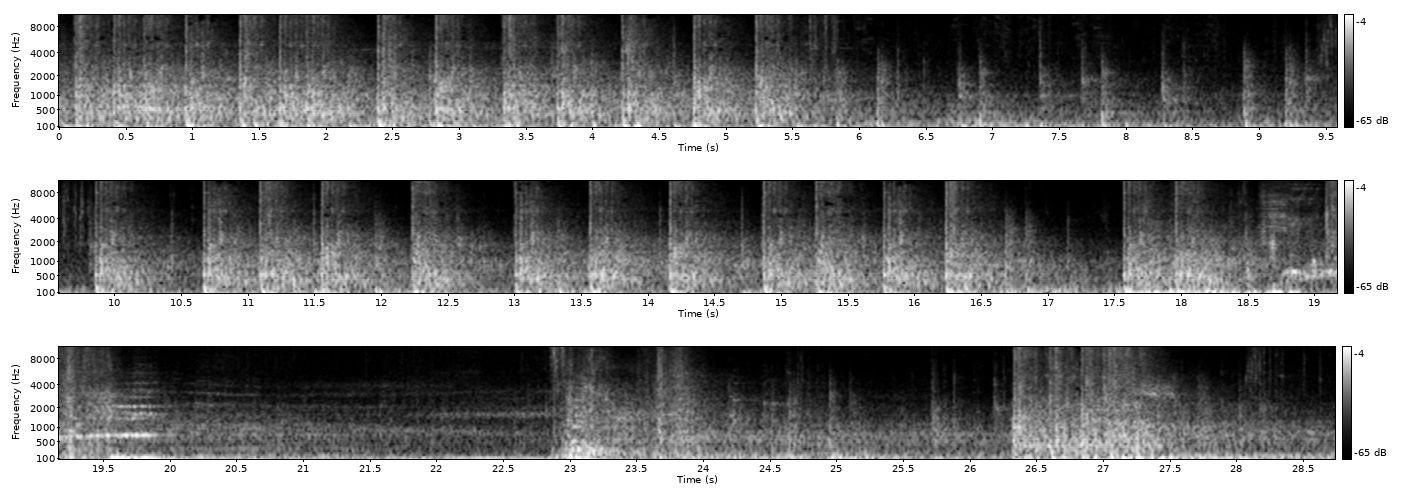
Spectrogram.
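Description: A pistol fires in rapid bursts of sharp shots.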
